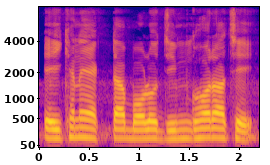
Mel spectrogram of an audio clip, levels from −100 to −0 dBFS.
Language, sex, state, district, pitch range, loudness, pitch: Bengali, male, West Bengal, Alipurduar, 145-155 Hz, -15 LUFS, 145 Hz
